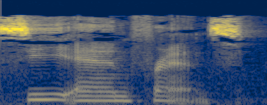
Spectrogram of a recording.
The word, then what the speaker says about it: Cianfrance: to say his name he says it's sea and friends i just saw this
